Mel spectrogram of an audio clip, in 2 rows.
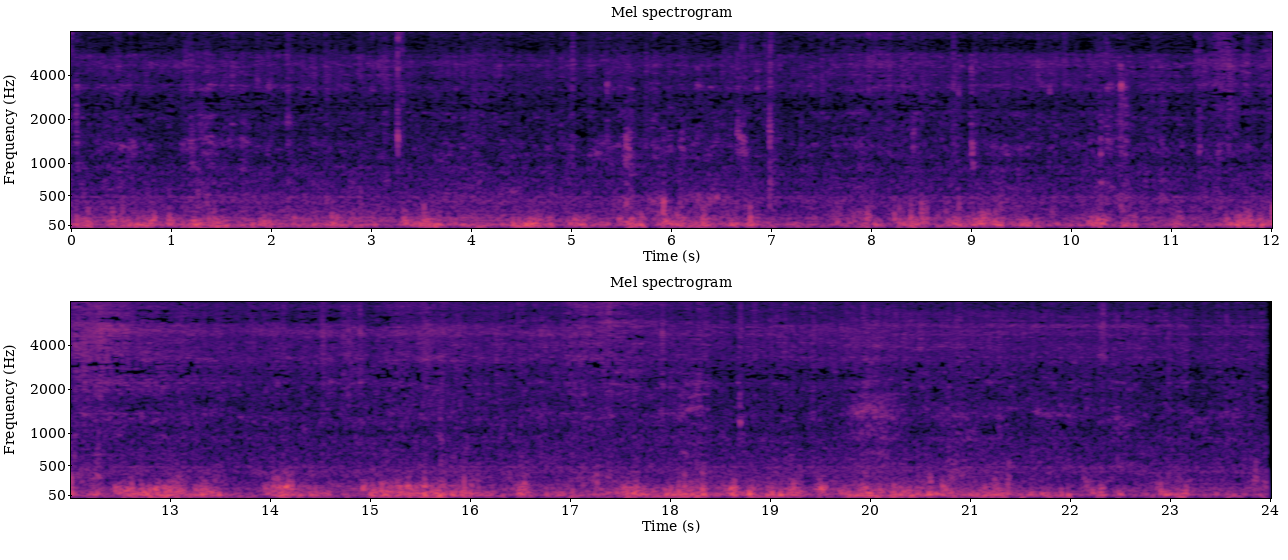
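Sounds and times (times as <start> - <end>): person chewing food: 5.3 - 7.1, 8.4 - 11.5.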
